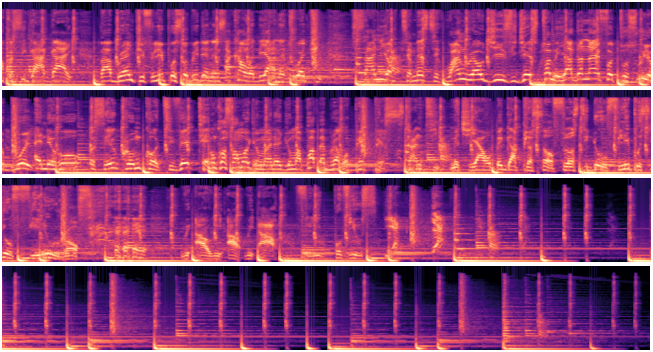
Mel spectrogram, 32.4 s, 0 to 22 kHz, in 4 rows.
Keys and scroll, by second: 29.3 ctrl+-.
